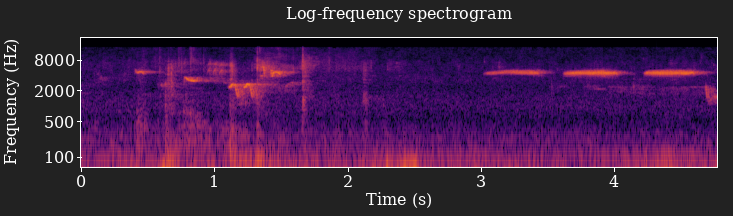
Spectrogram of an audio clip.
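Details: Garden birds singing as plants are watered: a burst of sharp high chirps, then three drawn-out, clear, even whistles repeated roughly every half second, over quiet background hiss.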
